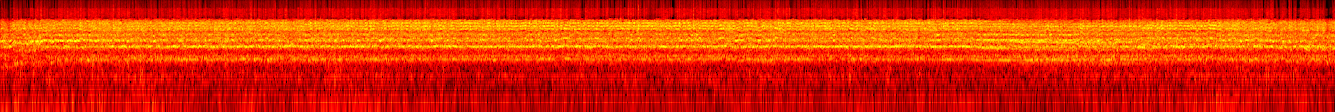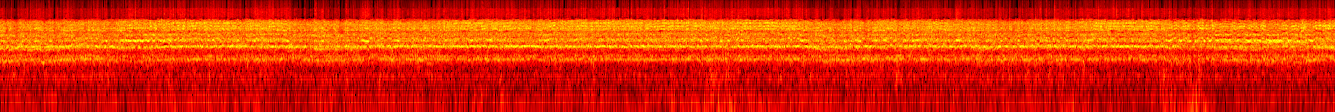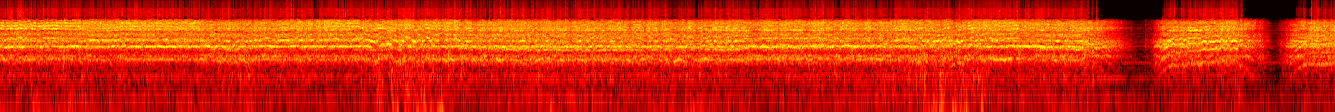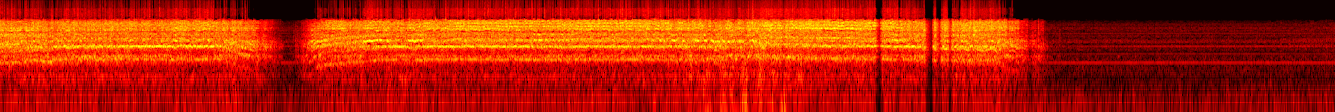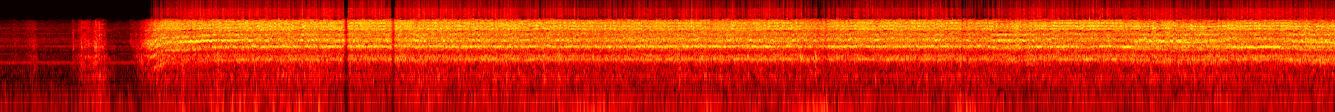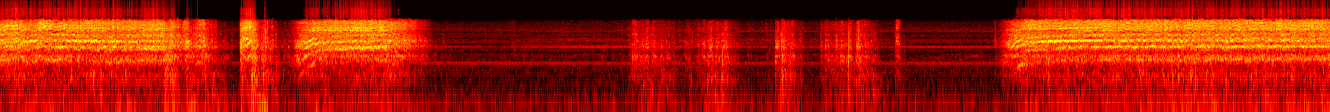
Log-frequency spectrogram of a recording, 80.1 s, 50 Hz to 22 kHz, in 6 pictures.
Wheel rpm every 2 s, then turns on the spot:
200, 230, 230, 240, 240, 220, 220, 220, 230, 230, 230, 230, 220, 220, 230, 230, 210, 230, 200, 90, 200, 120, 230, 230, 210, 40, 0, 80, 230, 230, 230, 230, 230, 220, 110, 80, 20, 10, 120, 230.
72-76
